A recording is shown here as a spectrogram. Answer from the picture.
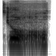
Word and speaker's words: Jules: He goes by both, but his real name is Jules, like pronounce it the French way. Jewel, would you mind just kind of talking to us about CAFO and what is it all about?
